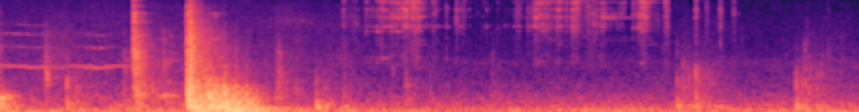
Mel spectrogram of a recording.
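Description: A front door being pushed shut, closing with one heavy thud about a second in, followed by a light metallic jingle.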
